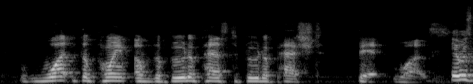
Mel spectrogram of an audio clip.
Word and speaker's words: Budapest: just black widow going it's actually pronounced budapest she's the one that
